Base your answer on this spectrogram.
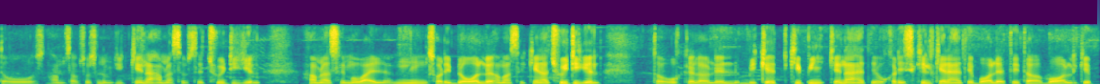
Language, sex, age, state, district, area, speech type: Maithili, male, 30-45, Bihar, Sitamarhi, rural, spontaneous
